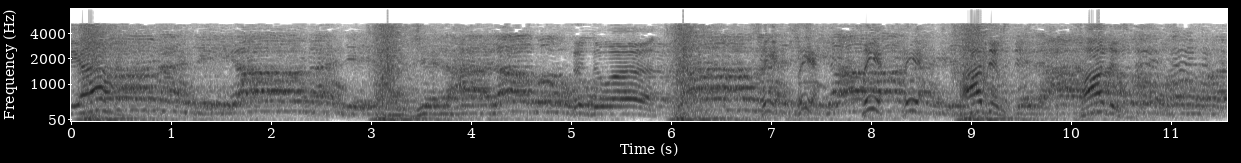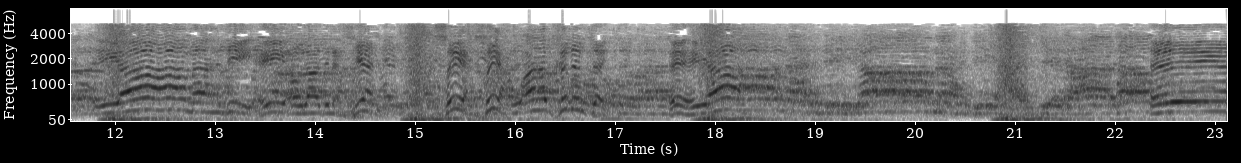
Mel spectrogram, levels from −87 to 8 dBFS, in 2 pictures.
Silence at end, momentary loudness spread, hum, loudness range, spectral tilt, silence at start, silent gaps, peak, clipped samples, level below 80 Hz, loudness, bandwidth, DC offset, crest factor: 0 s; 8 LU; none; 4 LU; -6.5 dB/octave; 0 s; none; 0 dBFS; under 0.1%; -30 dBFS; -13 LUFS; 8 kHz; under 0.1%; 14 dB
